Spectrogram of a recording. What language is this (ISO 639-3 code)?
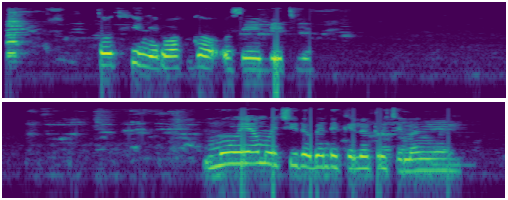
luo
